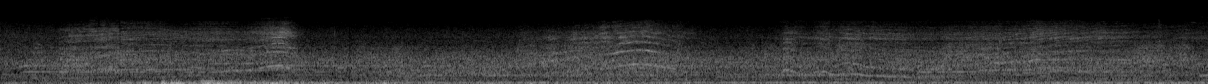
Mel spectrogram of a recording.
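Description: EMAX Hawk 5 five-inch FPV racing quadcopter in flight, its motors whining and swelling up and down in pitch as the throttle changes, the clearest swell about halfway through.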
